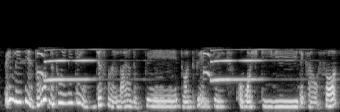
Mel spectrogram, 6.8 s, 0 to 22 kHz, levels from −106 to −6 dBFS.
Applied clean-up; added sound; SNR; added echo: classical method WPE with log-MMSE.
